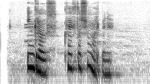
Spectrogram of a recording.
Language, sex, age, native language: Icelandic, female, 12, Icelandic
